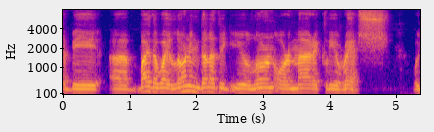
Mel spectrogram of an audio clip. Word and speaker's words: ܕ: If I have a dot underneath it, so the sounds of TH is going to put dot here. That is for TH. Otherwise is a D. D. The sounds of Daleth is D.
